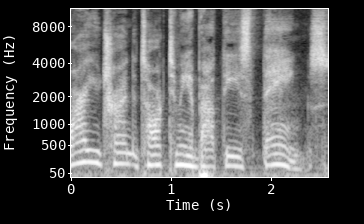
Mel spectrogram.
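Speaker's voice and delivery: play-acted angry, annoyed, indignant tone. Retelling a story of a man questioned about Bigfoot: imitating an angry man. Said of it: "the guy gets mad".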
